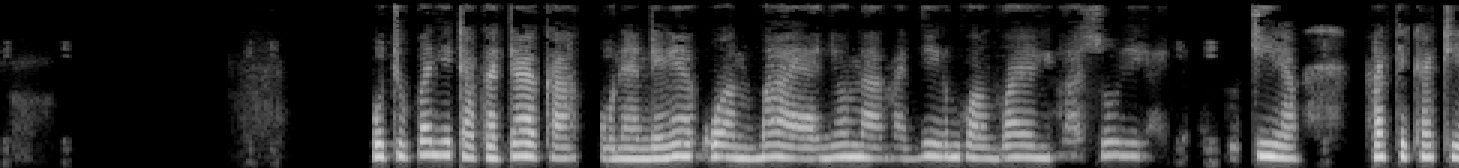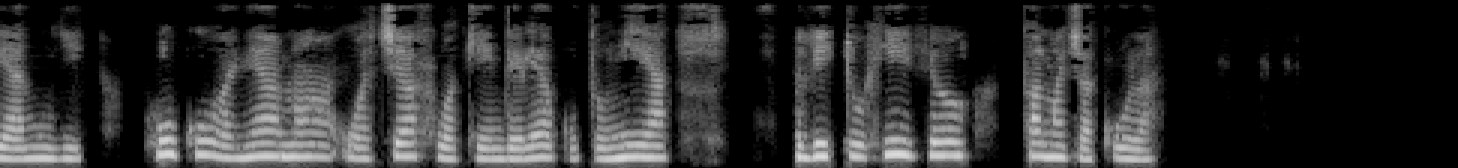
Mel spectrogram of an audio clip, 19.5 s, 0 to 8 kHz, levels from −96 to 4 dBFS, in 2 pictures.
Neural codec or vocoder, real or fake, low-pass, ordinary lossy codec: codec, 24 kHz, 0.9 kbps, WavTokenizer, medium music audio release; fake; 7.2 kHz; MP3, 32 kbps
